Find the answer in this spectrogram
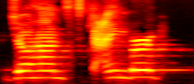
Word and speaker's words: Steinberg: Is that how you pronounce the last name? Johan Steinberg?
